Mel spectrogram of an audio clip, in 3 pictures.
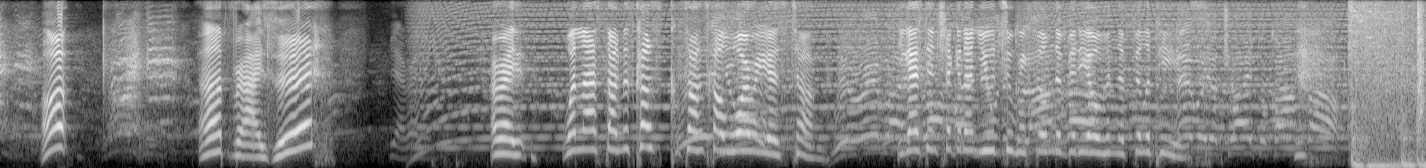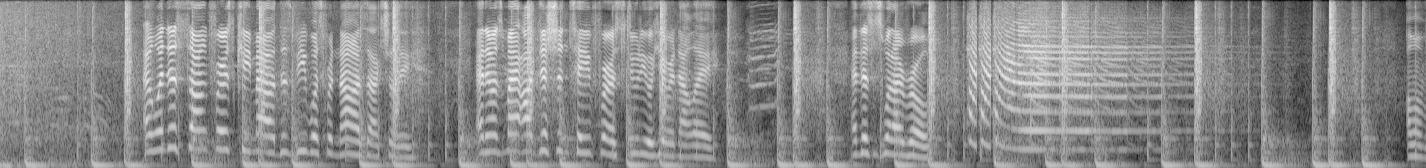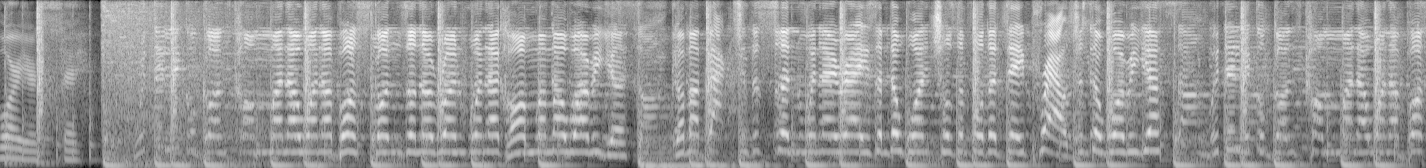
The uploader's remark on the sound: Uprising & TRAKTIVIST present: #representAsian LIVE - A night of live entertainment. This episode is a pre-recorded taping of TRAKTIVIST Radio on DASH Radio at 18 Social - Hotel Indigo in Los Angeles, California.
